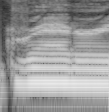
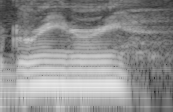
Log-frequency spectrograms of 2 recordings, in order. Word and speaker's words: granary: trust my pronunciations but I was told granery is proper over Greenery but either one is okay by me of all the sites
